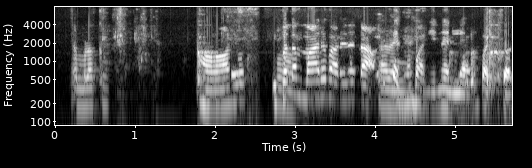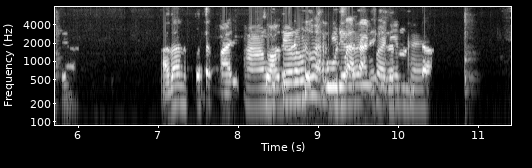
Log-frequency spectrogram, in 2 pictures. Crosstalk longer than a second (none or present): present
